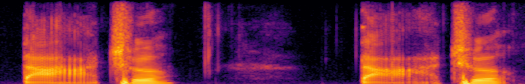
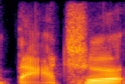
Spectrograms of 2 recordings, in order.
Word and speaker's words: 打车: you feel this one is very hard to pronounce, we also have an easy way for get a taxi. We can say 打车，打车。打 literally is to hit, right? So 打车 to wave, or you dial the number for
